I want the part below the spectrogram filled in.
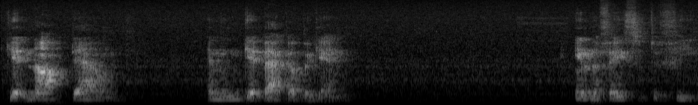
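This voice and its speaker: Echoey, slow, creaky-voiced man giving a speech. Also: fairly low pitch, a bit bright. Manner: halting delivery in short broken phrases. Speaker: guest speaker at a rugby club event. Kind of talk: informal motivational speech with personal story. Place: echoey room, speaking before an audience. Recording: echoey room, distant mic, faint noise.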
